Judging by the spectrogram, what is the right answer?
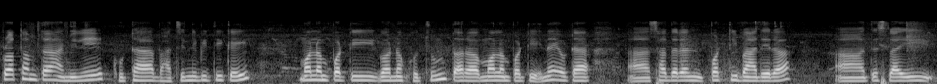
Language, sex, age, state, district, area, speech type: Nepali, female, 45-60, West Bengal, Darjeeling, rural, spontaneous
